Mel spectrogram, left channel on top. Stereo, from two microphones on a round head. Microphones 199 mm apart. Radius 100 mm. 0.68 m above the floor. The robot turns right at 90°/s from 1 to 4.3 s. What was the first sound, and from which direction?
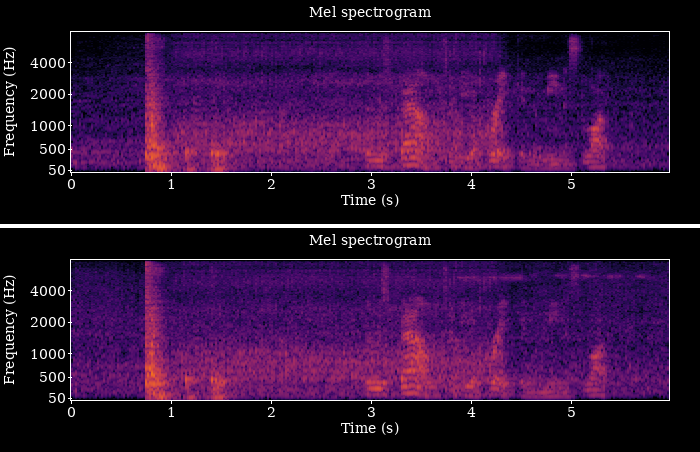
Breathing, 55° right (ahead or behind).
